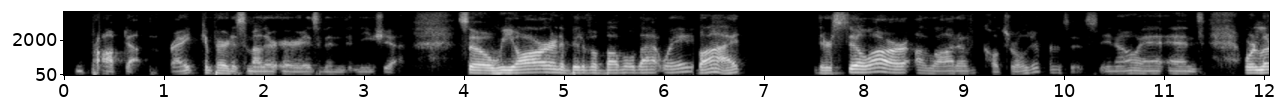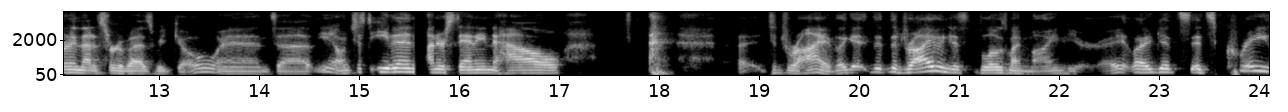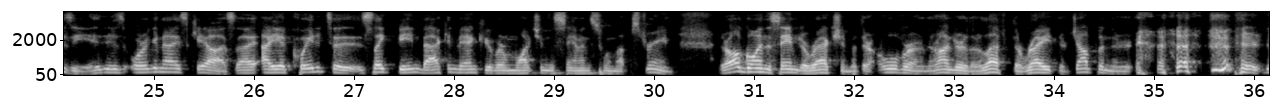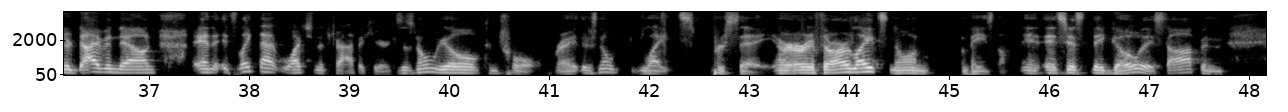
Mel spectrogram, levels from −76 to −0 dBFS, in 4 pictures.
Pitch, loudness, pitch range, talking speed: 140 Hz, -18 LUFS, 120-160 Hz, 180 wpm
